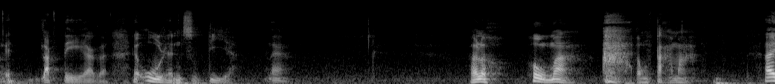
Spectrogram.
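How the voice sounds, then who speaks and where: A man giving a Buddhist dharma talk, animated and asking his listeners rhetorical questions. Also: fairly low pitch, breathy edge. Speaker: Buddhist teacher.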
